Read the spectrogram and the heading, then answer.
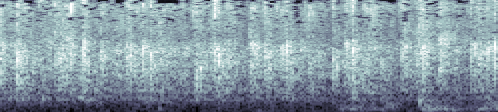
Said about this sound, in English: Well, clap your hands. Well, praise God.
